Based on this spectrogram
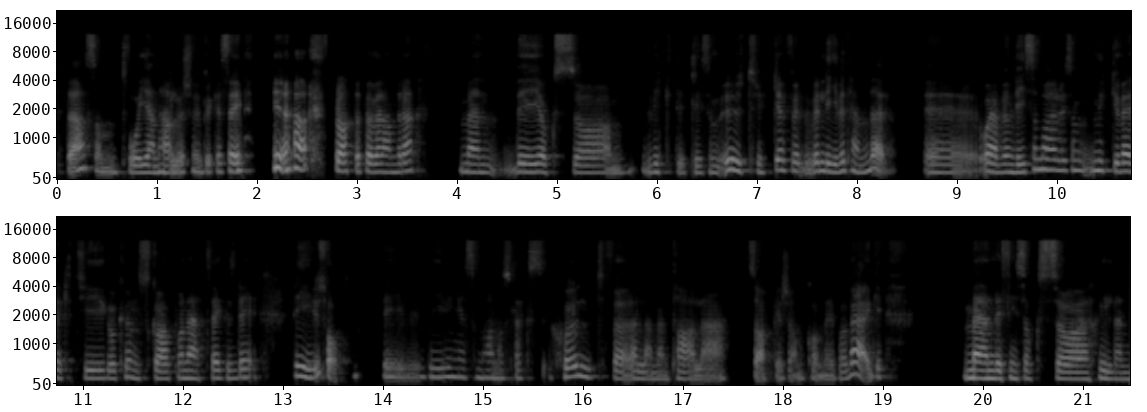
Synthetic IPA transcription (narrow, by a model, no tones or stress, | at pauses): t̪ːa̰sɔmt̪ʰvoːjɛnɦalvəʂɔmvɪbɾʉːkaʂɛj | japʰɾɑːt̪afœɾvaɾand̪ɾa | mɛnd̪ɛæɾjɔksɔvɪkt̪ɪt̪lɪksɔmʉ̟ːt̪ʰɾʏkːafœliːvət̪hɛnd̪ə̰ɾ | ɔ̰ɛːvənvɪsɔmhaɾlɪksɔmːʏkːəvæɾkt̪ʰyːɡɔkʰɵnskɑːpɔnɛːt̪væɾksd̪ɛ | d̪̥ɛæɾjɵsɔ̰ | d̪̥ɛ̰vɪæɾjɵɪŋːənsɔmhaɳɔt̪slaksɧɵld̪fœ̰ɾʔa̰lːamɛnt̪ʰɑ̰ːla̰ | sɑ̰ːkəʂɔ̰mkʰɔmːə̰ɾpʊɾvɛ̰ːɡ | mɛnd̪ɛfɪnsɔksɔɧɪlnad̪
